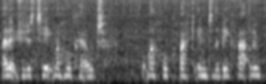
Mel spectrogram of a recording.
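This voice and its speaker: A young British woman giving a relaxed, rambling crochet tutorial at home, chatting casually with plenty of fillers. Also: mid-range voice, fairly quick, background noise. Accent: British English. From England. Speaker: crochet vlogger. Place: home, indoors.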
